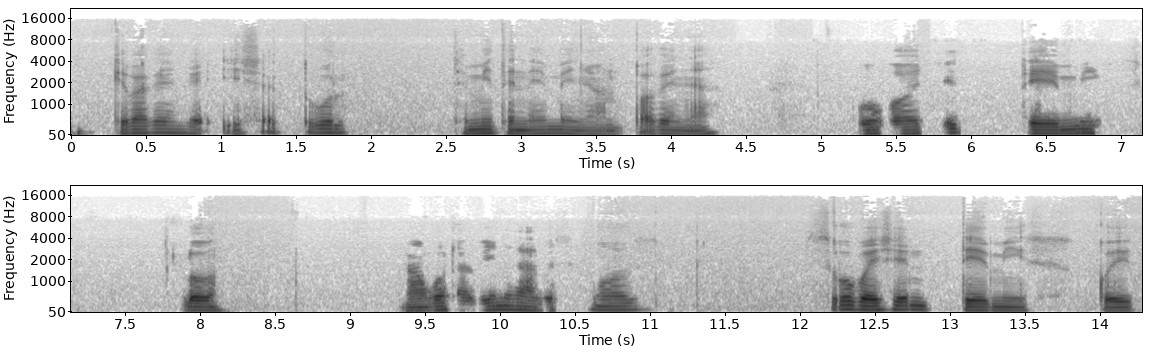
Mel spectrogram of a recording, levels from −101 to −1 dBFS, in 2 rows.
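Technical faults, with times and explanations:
5.19 to 10.45 s, speech suppressed in double talk: The voice sinks sharply several times, at 5.19 to 5.53, 5.79 to 5.87, 6.32 to 6.41, 6.71 to 6.91, 7.16 to 7.22, 7.85 to 7.92 and 9.29 to 10.45 s. Most dips are brief, but the last holds for about a second. Each falls roughly 15 to 20 dB, so the talker seems to pull away or vanish in fragments. The likely cause is an echo canceller that cannot tell the near talker from loudspeaker echo while both sides speak, so it turns everything down.
7.5 s, background gated by the echo canceller: For about 70 ms the room sound drops by about 6 dB and then comes back. The loudspeaker was playing, and the echo canceller clamped the microphone hard to keep that sound from returning down the line. It let go almost at once, so the effect is a quick hole in the background.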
